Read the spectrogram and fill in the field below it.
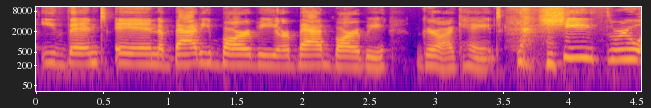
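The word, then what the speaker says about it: Bhad Barbie: How do you say her name? Bhadie Barbie? It's Bad Barbie. Yeah. Bad Barbie.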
